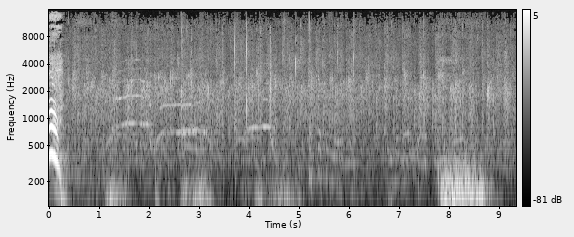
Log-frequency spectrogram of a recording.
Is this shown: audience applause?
yes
